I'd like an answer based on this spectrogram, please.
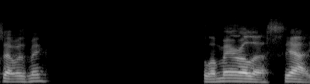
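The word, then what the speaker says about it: glomerulus: Glilus. Yeah, you literally just say air in the middle, right?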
